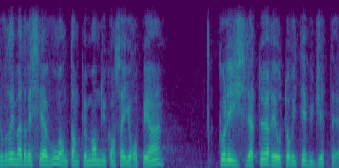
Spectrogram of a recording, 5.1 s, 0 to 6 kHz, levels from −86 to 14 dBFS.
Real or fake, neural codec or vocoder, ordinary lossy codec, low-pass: real; none; Opus, 24 kbps; 5.4 kHz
